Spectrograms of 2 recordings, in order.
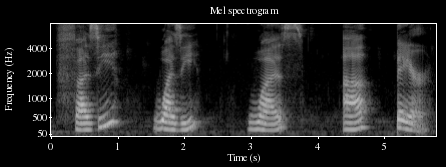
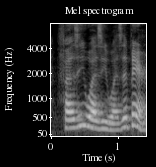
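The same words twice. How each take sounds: First: It is said at a moderate speed. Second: It is said as fast as possible.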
